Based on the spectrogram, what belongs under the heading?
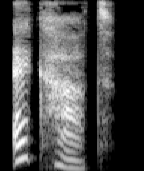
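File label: "Eckhard", German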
